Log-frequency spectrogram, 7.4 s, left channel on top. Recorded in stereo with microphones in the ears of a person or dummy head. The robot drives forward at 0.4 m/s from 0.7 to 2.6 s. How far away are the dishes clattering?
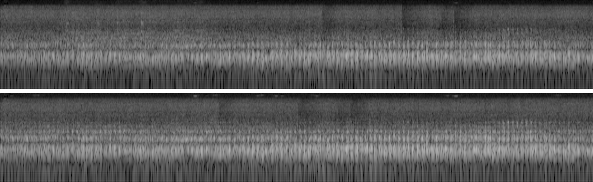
No dishes clattering in this recording.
